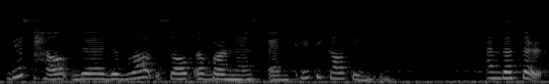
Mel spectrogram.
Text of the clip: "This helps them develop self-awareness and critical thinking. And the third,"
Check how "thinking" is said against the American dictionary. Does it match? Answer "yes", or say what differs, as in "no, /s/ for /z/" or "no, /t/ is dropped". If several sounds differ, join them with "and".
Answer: no, /t/ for /θ/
